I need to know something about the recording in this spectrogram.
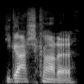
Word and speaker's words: Higashikata: Meets Josuke Higashikata. Yeah, something like that. Higashikata. They pronounce it a lot like Higashikata really fast in the anime, so I'm going to go with that.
